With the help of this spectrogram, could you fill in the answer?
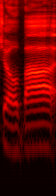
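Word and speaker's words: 酒吧: not so if you're saying a bar it's pronounced Joba and the first character Joe means liquor um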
